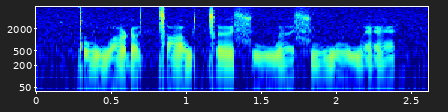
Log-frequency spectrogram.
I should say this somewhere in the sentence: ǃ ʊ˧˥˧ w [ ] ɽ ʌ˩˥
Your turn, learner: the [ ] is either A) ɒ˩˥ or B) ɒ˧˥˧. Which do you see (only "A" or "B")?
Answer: B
